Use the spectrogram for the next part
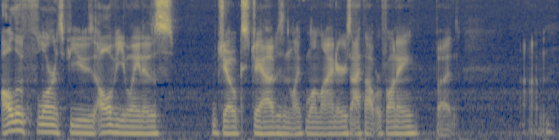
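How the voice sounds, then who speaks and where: A man's voice: sits low, steady tone, normal speed, slight background noise. A man co-hosting a casual movie review chat, talking in long, rambling asides. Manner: chatty, trailing asides. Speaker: podcast co-host.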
